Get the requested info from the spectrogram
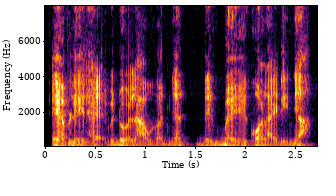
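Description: Fields: Figure: man playing a sly young sidekick. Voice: low, mumbled. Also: fast talker, a little mellow, husky. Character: sly young man on the phone, talking fast.

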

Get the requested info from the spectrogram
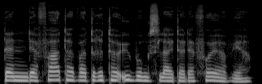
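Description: An actress playing a young village woman in a German radio drama, recalling her family's past in a measured, reflective way. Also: fairly low pitch, warm tone, dry recording, clean studio sound, natural voice. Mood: reflective, earnest. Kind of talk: German radio play acting, reflective storytelling.

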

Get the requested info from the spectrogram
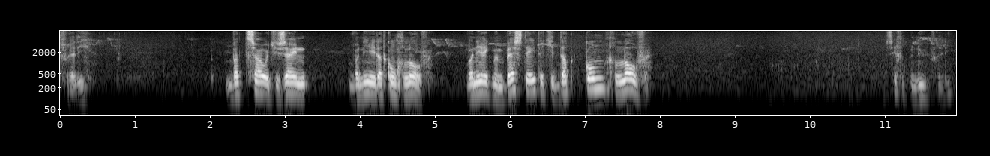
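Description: An actor playing an ardent, easily wounded young gentleman suitor in a radio drama, earnest and hesitant in formal speech. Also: medium pitch, slight background noise, close to an everyday voice. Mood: earnest, urgent. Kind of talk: 1980s Dutch radio drama acting.

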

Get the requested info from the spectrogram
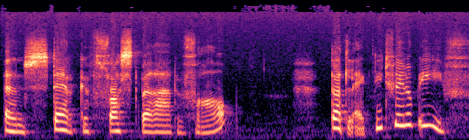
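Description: A woman's voice: on the low side, very animated, slow, darkish tone, heavily acted. A woman playing a spirited, inquisitive confidante in a Dutch radio drama, speaking bluntly and expressively. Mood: frank, probing.

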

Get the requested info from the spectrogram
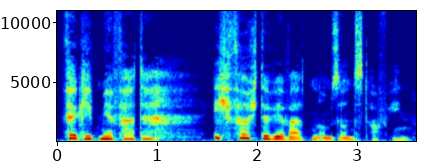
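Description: Young tsar's daughter, radio play, mid-pitched, proud, restrained, formal. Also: female voice, expressive, normal speed, slightly rough. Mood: sad, resigned. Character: beautiful young tsar's daughter, patient but despairing, proud. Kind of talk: radio play acting for children.

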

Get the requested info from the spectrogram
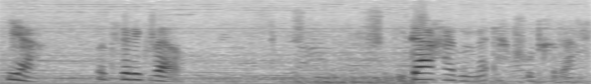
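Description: An actress playing a wry, reserved but warm young mother in a Dutch radio drama. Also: fairly low pitch, moderate pace, gravelly. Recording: loud vehicle noise behind voice.

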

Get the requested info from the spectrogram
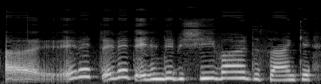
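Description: An actress playing a curious, chatty mistress answering a police inspector in a radio play. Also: female voice, high-pitched, animated, measured pace, dark tone, slightly rough, full character voice. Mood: curious, pondering. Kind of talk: Turkish radio theatre acting.

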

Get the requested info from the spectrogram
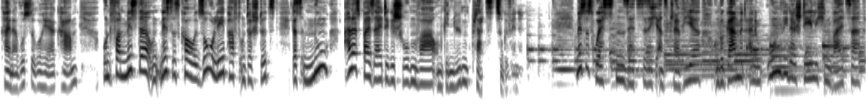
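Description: A woman narrating a radio drama in a measured, literary storytelling manner. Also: lowish voice, sing-song. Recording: studio voice over loud music.

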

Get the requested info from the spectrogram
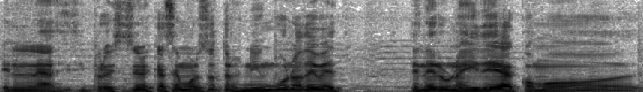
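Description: A man's voice: medium pitch, fairly quick, faint music behind. A man talking casually as an improv performer and radio guest. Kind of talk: casual radio interview chat.

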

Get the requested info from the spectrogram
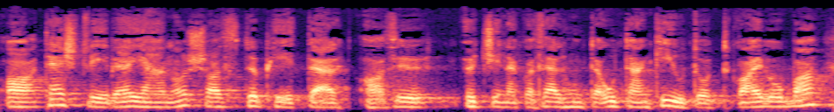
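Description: A man's voice: medium pitch, steady tone, vocal fry, darkish tone. A man giving detailed, formal and precise explanations as a researcher in an interview. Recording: long reverberant room.

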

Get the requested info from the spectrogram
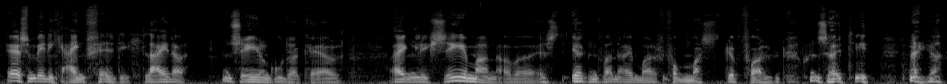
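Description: Radio drama: small-town innkeeper, low and slightly husky, gossipy, a touch superior. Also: male voice, lively intonation, moderate pace. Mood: confiding. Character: gossipy male innkeeper, condescending to underlings. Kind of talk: German radio play acting.

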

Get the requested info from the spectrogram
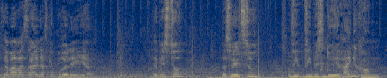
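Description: A woman's voice: on the high side, a little fast, over music, natural voice. A woman playing a brusque, sarcastic resident of a walled commune, colloquial and challenging, in a naturalistic radio drama.

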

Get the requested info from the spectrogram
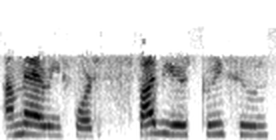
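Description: A woman's voice: a little high, level tone, measured pace, dry recording. A woman in her twenties with a Romanian accent, calling in to a radio show, speaking earnestly and firmly. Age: 20s. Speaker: caller. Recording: dry, tinny phone line.

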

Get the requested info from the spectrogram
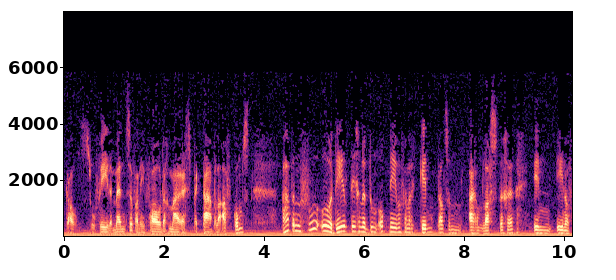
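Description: An actor playing a courteous, self-justifying English baronet in a radio drama, with a formal, polished and elaborately polite manner. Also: male voice, mid-range voice. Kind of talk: old radio drama acting. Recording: dull old radio recording, faint hum.

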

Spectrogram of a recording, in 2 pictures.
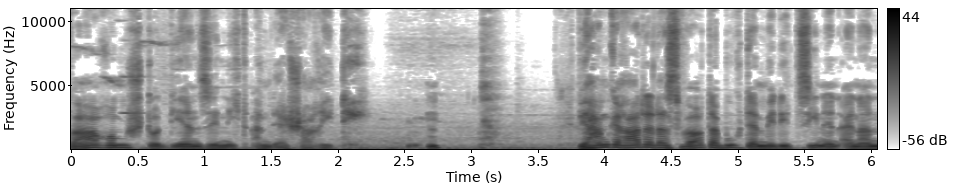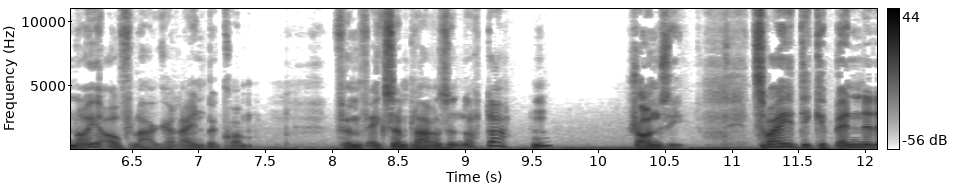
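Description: An actor playing a wily East German bookshop salesman in a radio drama, gruff, with sly, swooping sales patter. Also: mid-range voice, slight background noise. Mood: eager selling.

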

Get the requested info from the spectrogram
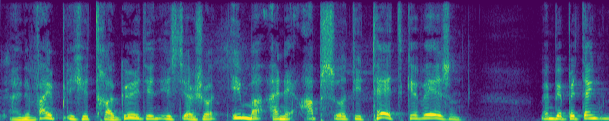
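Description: Raspy, pompous theatre impresario. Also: male voice, fairly high pitch, exaggerated voice. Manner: declamatory, repetitive, querulous tirades with emphatic pauses. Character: pompous, embittered ageing male theatre impresario ranting at everything. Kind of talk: German-language radio play acting.

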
